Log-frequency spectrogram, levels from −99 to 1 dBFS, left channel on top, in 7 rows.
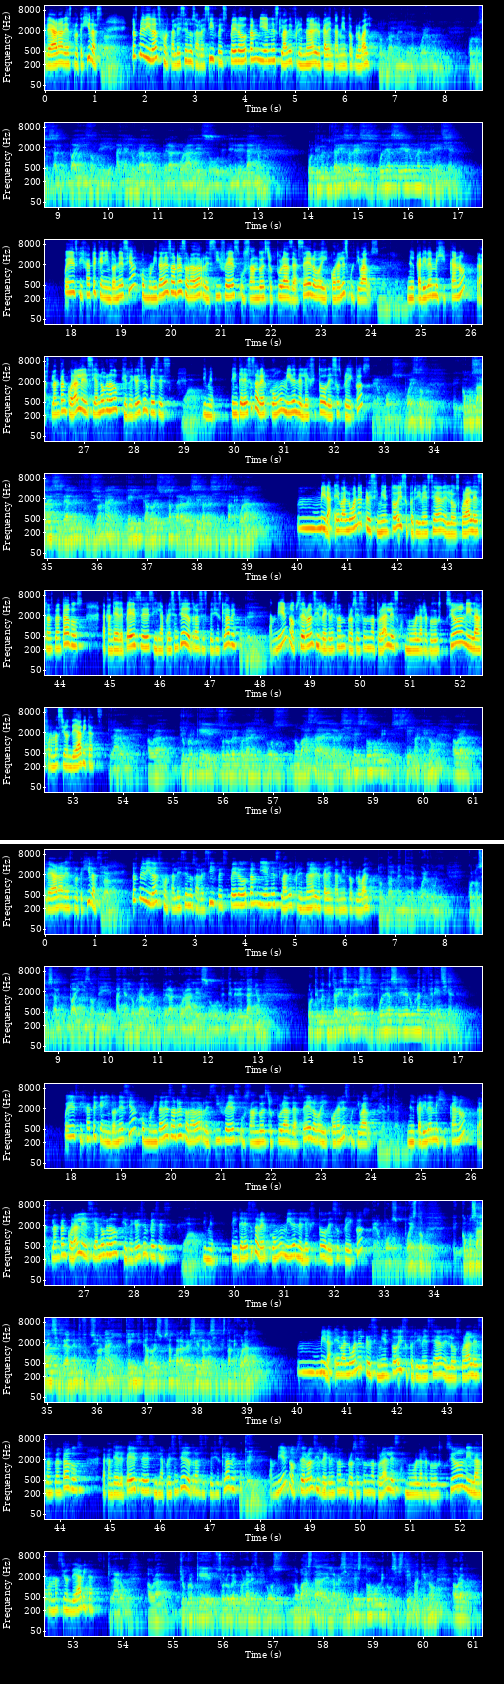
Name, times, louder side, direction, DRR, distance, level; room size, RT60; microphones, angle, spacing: voice 1, 0.0-1.0 1.8-6.5 17.9-24.0 24.7-28.6 29.4-29.6 30.0-32.6 40.0-44.4 45.0-47.5 48.2-53.4, left 5 dB, 65° left, 19 dB, 0.6 m, -28 dB
voice 2, 6.7-8.0 8.5-13.5 14.0-16.9 24.1-24.6 29.0-29.3 32.8-34.2 34.6-39.2 47.7-47.9 53.7-60.8, right 1 dB, 80° right, 3 dB, 5.8 m, -42 dB
22.5 x 16.0 x 9.6 m, 1.1 s
head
